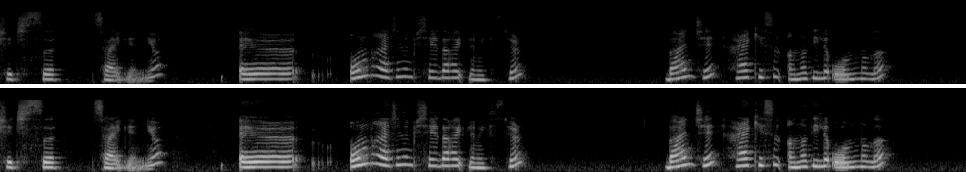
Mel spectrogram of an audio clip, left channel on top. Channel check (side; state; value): left; quieter; 8.6 dB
